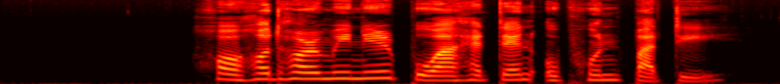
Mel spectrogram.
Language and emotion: Assamese, neutral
